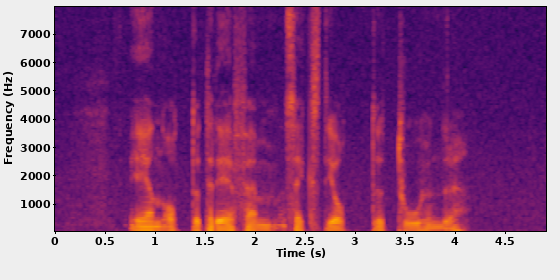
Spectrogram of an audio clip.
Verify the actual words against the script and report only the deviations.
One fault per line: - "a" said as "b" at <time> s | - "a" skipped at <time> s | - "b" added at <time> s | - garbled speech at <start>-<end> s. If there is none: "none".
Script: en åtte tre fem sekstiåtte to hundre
none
